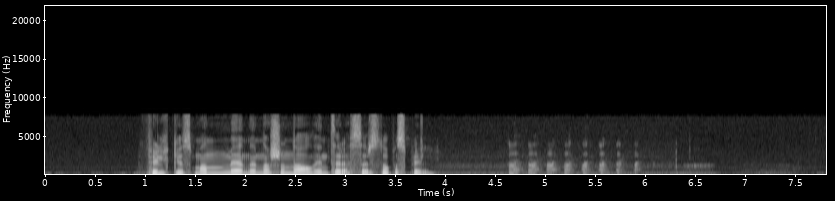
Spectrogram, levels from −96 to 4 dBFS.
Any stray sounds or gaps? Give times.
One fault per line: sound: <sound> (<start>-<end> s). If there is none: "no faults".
sound: laugh (4.6-6.1 s)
